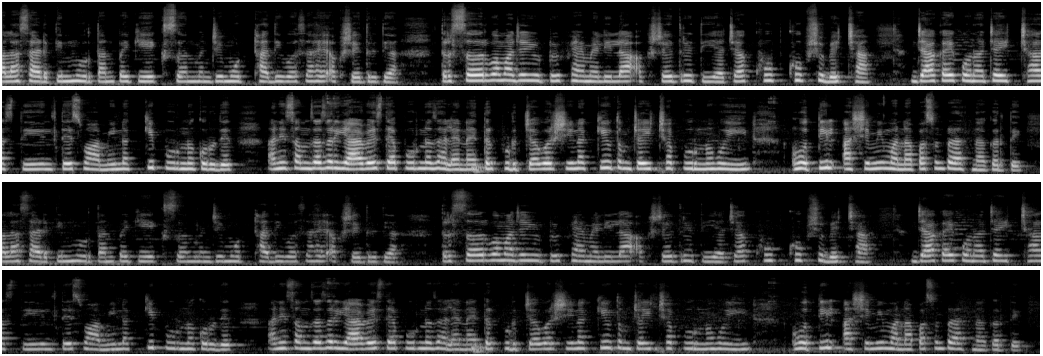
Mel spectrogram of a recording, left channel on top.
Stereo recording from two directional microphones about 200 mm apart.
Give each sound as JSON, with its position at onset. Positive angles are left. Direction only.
{"t": 0.0, "sound": "speech", "side_deg": 50}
